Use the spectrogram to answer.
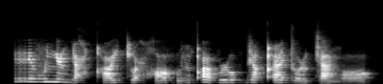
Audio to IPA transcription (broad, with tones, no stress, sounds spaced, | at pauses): r ɪ˦ v ʊ˦ ɲ ɪ˦ ɭ ʎ ɪ˨˦ ħ qʰ o˨˦ j c u˨ ħ χ ɔ˨˦ h u˨˦ ɲ qʼ u˥˩ p ɹ o˦ ɡ d ɪ˥˩ qʼ i˦ d o˥˩ ɭ c a˥˩ ŋ ɔ˨˩˦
